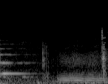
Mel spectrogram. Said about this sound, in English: All the team members have to drink a traditional yard of ale, and the winner will, by time-honored tradition, be the one who finishes first. Ready, teams? I'll use my buzzer to start you off.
